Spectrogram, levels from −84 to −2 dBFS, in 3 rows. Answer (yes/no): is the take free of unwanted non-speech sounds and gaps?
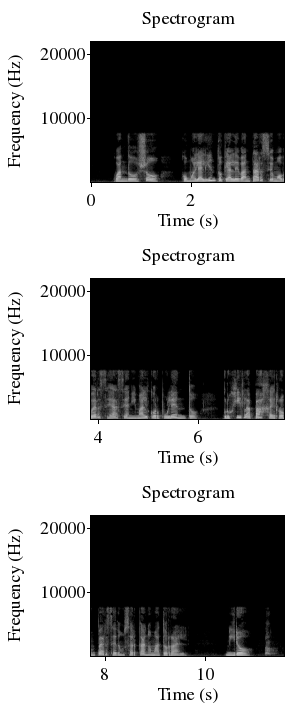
no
